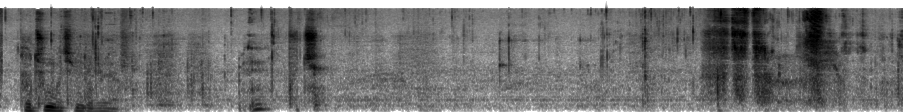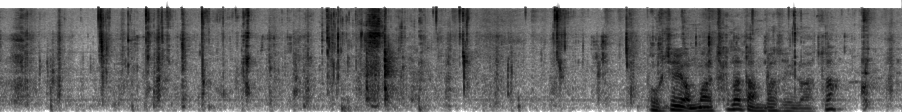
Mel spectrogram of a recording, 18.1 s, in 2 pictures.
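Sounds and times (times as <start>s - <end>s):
wet chewing mouth sounds: 4.5s - 18.0s.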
